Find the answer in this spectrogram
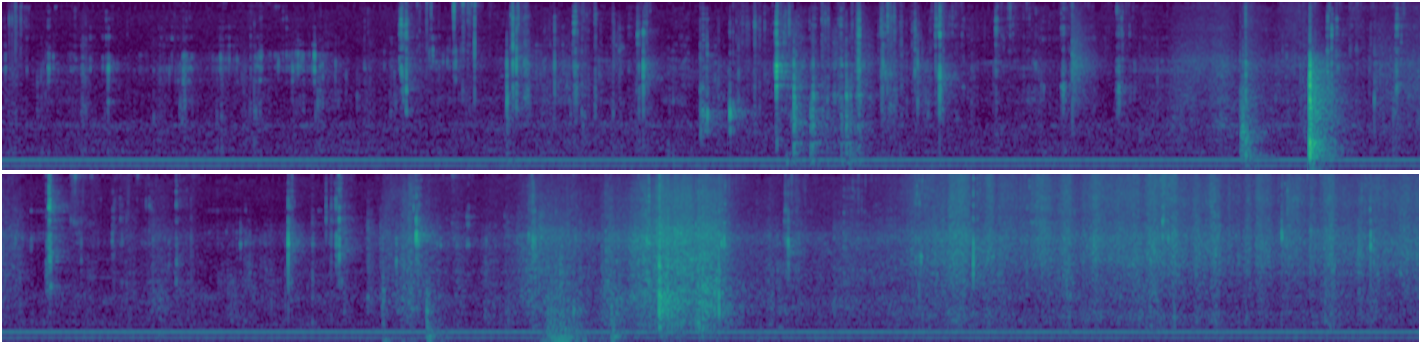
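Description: Close-miked chewing and biting of fried lobster tail and noodles, with scattered crunches and wet mouth sounds and louder bites about ten and fifteen seconds in. A steady low electrical hum runs underneath.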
